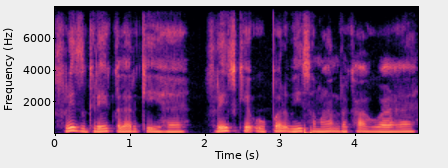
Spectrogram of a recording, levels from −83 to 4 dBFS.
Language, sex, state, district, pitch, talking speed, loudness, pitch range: Hindi, male, Jharkhand, Palamu, 145 Hz, 160 wpm, -19 LUFS, 140-155 Hz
